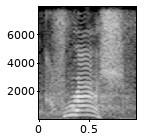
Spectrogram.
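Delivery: high, loud sound-effect shout; crashing wave. Shown as a demonstration. Leader shows the group their wave sound, shouted crash. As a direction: burst out like a breaking wave. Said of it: "Can we try that?".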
